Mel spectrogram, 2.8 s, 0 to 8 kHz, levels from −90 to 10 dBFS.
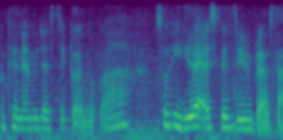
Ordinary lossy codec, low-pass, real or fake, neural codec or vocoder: Opus, 32 kbps; 7.2 kHz; fake; codec, 16 kHz, 1 kbps, X-Codec, HuBERT features, trained on balanced general audio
